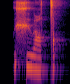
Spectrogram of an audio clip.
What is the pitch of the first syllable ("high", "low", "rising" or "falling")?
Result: falling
